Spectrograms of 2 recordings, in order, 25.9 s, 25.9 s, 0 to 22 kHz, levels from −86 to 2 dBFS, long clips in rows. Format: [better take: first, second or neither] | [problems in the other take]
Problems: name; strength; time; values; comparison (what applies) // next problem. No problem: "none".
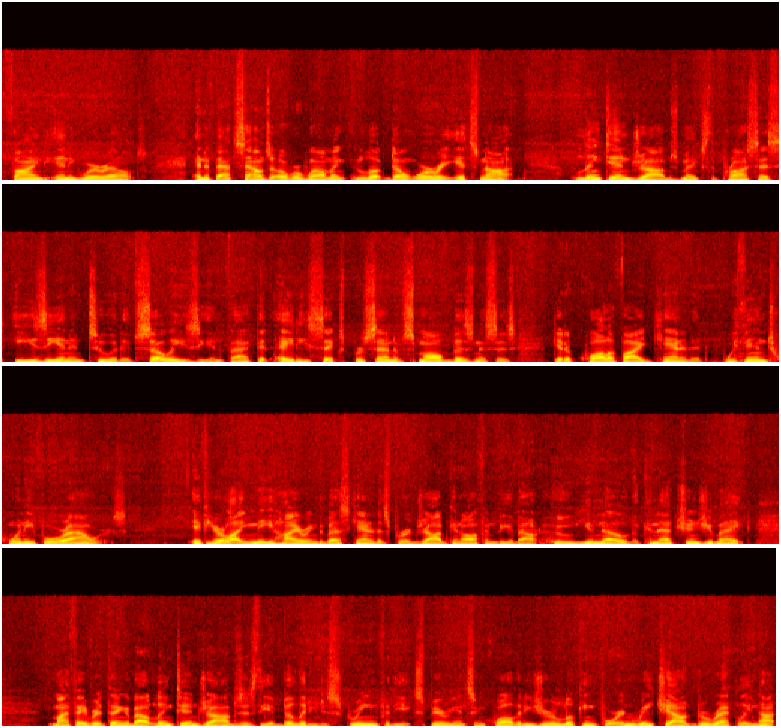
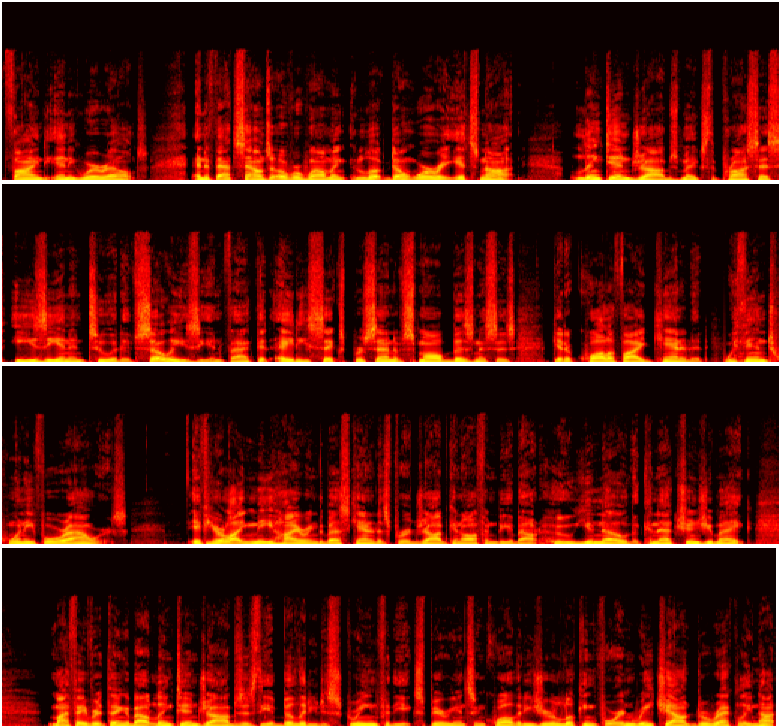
second | hiss; faint; throughout; 20 dB below the speech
